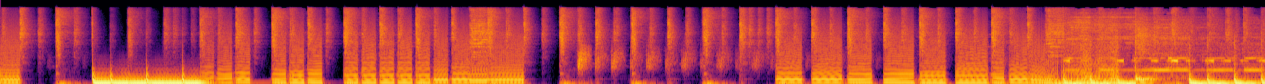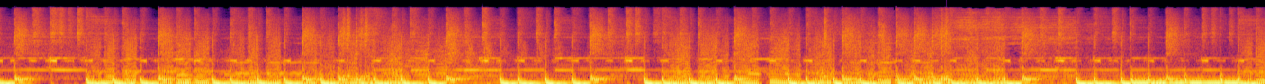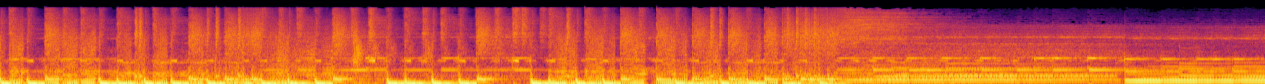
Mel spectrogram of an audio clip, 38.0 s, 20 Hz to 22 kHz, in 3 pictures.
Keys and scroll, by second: 5.9 space, 10.8 space, 11.2 ctrl+z, 11.4 space, 16.4 space, 23.8 space, 26.2 space, 26.8 ctrl+z, 26.9 ctrl+space, 33.3 alt+space, 35.0 space, 35.7 ctrl+z, 35.8 space.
